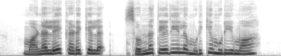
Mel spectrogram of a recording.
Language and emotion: Tamil, sad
